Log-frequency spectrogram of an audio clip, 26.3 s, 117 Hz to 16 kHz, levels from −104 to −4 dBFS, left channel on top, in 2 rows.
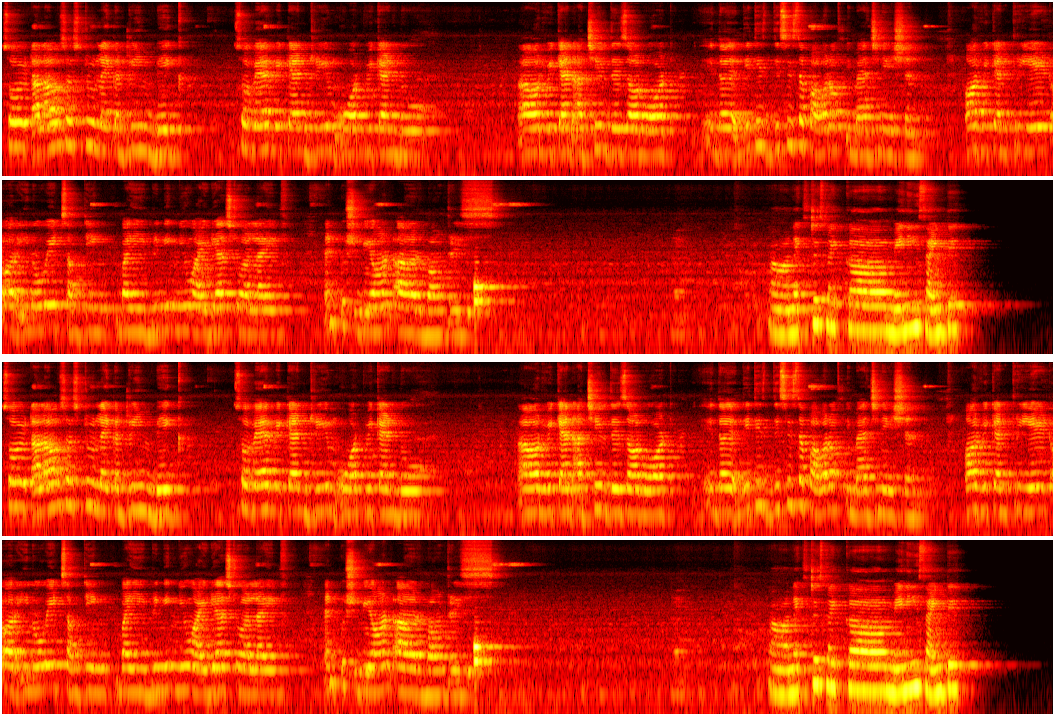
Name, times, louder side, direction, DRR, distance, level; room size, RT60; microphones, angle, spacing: voice 1, 0.0-2.3 2.9-5.4 6.4-8.4 8.7-11.5 12.0-16.7 17.2-19.1, right 1 dB, 40° right, 1 dB, 1.9 m, -34 dB
voice 2, 22.7-25.1, right 3 dB, 15° right, 3 dB, 0.6 m, -26 dB
12.0 x 9.9 x 4.5 m, 0.93 s
head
